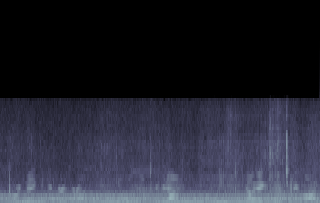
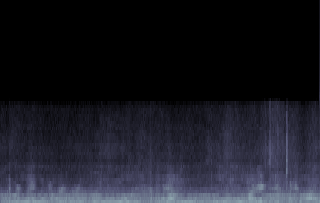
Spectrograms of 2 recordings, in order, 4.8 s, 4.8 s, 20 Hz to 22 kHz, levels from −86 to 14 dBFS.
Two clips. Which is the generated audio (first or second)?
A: second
